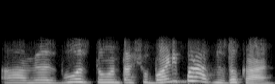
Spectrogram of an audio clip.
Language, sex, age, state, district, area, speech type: Kashmiri, male, 30-45, Jammu and Kashmir, Baramulla, rural, conversation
